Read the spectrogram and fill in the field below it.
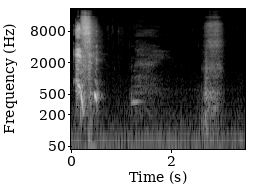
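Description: One sharp explosive sneeze, then a quieter breath and a softer second sneeze; allergic sneezing.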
